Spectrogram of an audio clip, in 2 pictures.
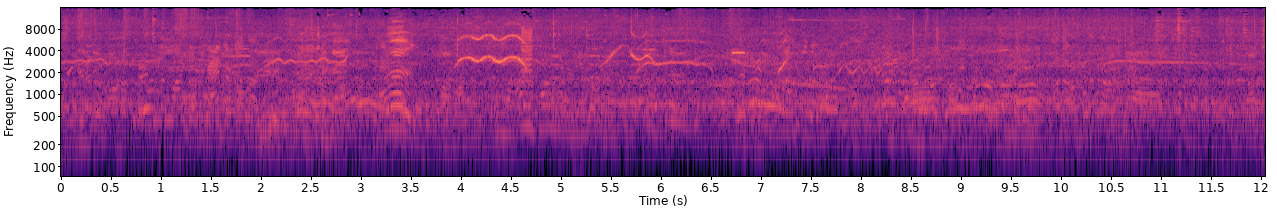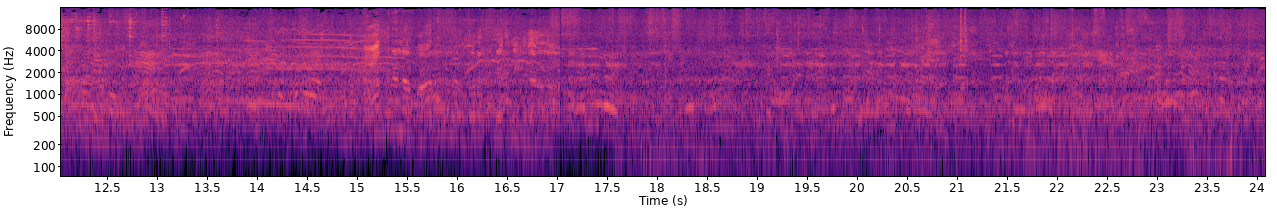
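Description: A large outdoor crowd of men shouts and cheers loudly.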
